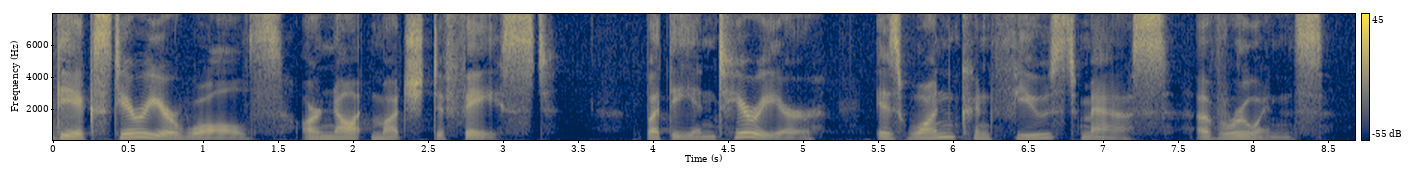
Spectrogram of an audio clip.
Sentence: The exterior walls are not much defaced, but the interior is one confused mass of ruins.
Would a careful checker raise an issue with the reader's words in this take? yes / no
no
